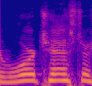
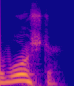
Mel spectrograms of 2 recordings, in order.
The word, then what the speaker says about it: Worcester: Worchester or swamp Scott so you said war Chester so down here we'll say Worcester all right hope the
